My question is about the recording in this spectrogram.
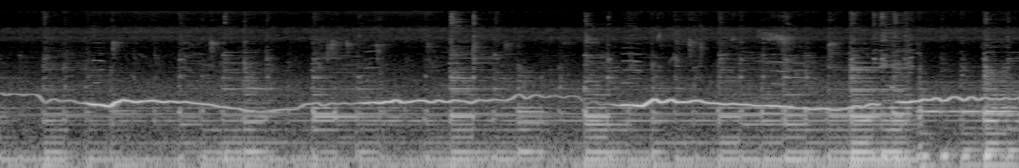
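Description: Bowed musical saw playing a slow melody, one wavering, sliding tone that swoops up and down, over guitar accompaniment.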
